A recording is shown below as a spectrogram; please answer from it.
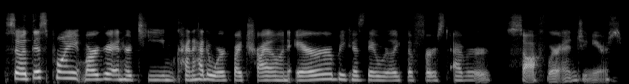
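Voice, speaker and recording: A woman's voice: medium pitch, lively intonation, fairly quick, no echo, clean studio sound. A woman co-hosting a casual history podcast, chatty and jokey, with frequent "like" fillers. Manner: chatty, jokey, uses "like" often. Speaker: podcast co-host.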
